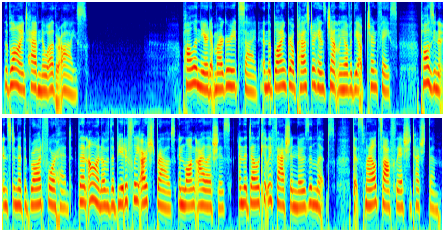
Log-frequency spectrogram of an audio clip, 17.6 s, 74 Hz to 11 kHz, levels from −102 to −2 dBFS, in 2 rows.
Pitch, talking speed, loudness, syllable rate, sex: 230 Hz, 185 wpm, -19 LUFS, 5.8 syllables/s, female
